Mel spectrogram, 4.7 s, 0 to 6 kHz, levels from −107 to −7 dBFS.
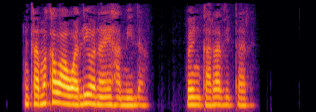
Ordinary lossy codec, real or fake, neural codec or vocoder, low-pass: MP3, 32 kbps; real; none; 5.4 kHz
